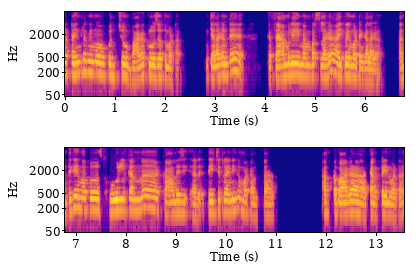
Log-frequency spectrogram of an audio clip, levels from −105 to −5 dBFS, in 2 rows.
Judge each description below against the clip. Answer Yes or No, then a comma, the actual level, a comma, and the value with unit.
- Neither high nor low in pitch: Yes, medium, 155 Hz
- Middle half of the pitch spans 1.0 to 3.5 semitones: Yes, average, 2.8 semitones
